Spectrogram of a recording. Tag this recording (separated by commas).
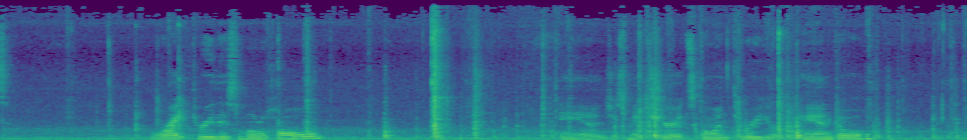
Door, Speech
